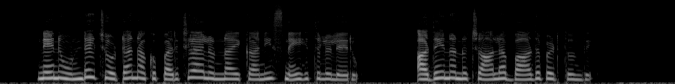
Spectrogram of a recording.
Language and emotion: Telugu, sad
